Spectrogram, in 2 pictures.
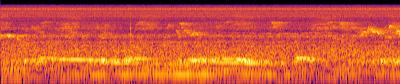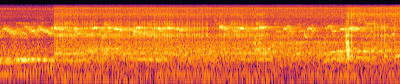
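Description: Birds calling: a low warbling phrase repeated several times in the first half, then, after an abrupt change in the background about halfway through, higher chirps, with a sharp click near the end.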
